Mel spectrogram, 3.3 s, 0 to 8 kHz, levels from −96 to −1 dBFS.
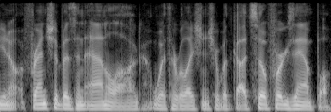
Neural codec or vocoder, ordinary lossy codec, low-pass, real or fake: none; Opus, 64 kbps; 7.2 kHz; real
